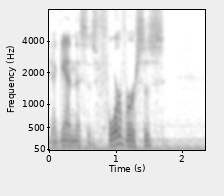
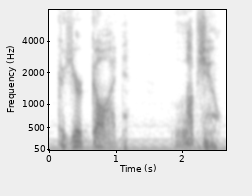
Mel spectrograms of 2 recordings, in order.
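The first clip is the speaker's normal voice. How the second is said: drops to a whisper on loves you; hushed reassurance; 7 semitones lower, 6 dB quieter than usual. Real, not acted. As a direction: confide it softly to the church. Tender reassurance to congregation.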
